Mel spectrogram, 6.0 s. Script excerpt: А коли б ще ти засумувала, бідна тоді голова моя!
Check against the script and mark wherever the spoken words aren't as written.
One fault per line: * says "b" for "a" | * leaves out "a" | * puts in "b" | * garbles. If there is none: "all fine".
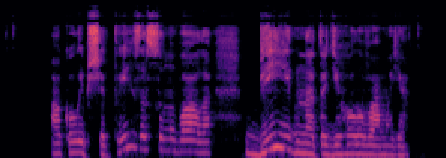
all fine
